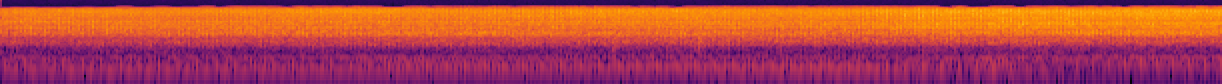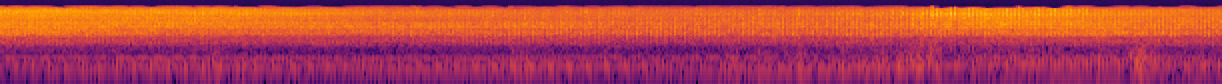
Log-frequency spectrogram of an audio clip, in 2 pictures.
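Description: Bearhawk light aircraft's piston engine and propeller running steadily at low power on the ground as the plane moves past close by, loudest about five to six seconds in.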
